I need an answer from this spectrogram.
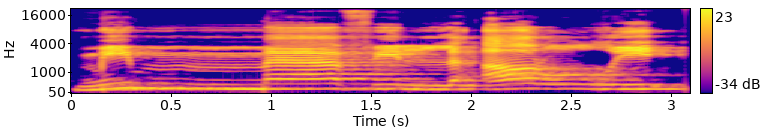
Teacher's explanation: میم کو جب دوسری دفعہ الف مدہ کے ساتھ ادا کریں گے تو اس کو کھینچ کر ادا کیا جائے گا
